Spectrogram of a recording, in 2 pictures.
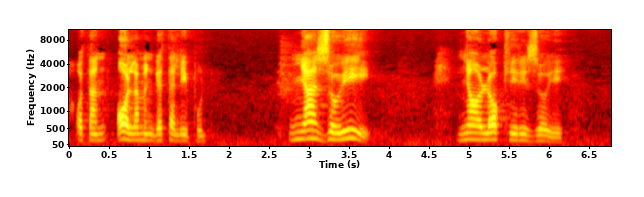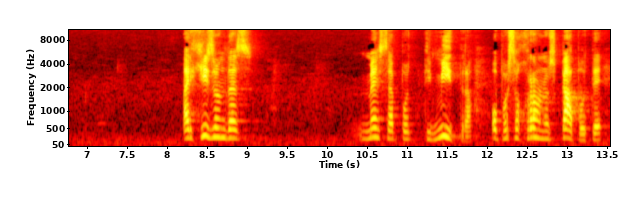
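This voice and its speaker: A high-pitched, wistful woman in a radio play monologue. She chatters anxiously to hold on to her routine, halting and circling back on her phrases, and moves theatrically from murmur to cry. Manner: halting, repetitive, with dramatic swings from murmur to cry. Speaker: stage and radio actress.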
